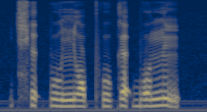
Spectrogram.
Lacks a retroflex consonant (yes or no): yes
